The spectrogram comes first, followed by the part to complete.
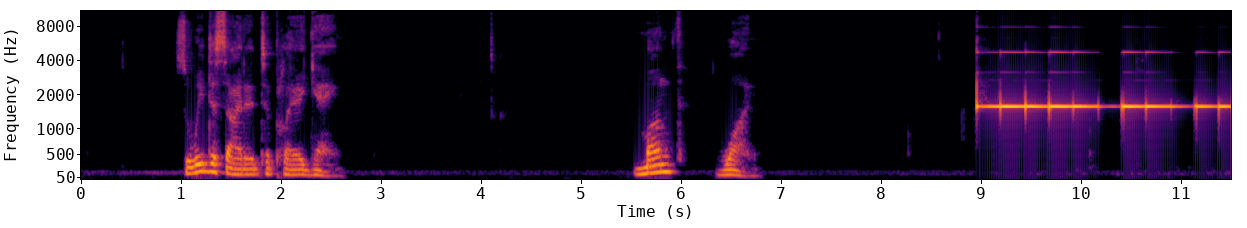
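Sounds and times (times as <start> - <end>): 
speech: 1.0 - 2.6, 5.5 - 6.8
phone ringing with a bell-like chime after being pinged from a watch: 9.0 - 11.4.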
